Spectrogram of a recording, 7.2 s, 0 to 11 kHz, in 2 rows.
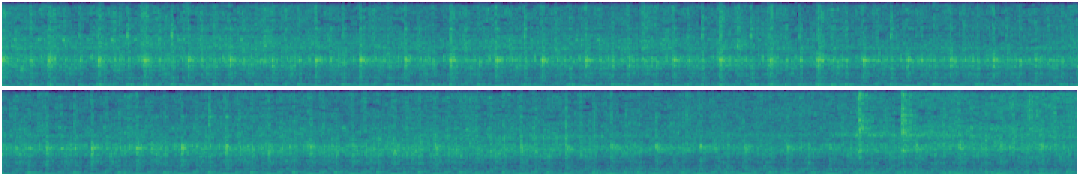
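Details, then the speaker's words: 18 HP V-twin minibike engine with stock carburetor, just started: loose, slow, uneven chuffing at a very low idle, barely ticking over but running steadily. Normal low idle. "It's just idling so low that it hardly picks it up."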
